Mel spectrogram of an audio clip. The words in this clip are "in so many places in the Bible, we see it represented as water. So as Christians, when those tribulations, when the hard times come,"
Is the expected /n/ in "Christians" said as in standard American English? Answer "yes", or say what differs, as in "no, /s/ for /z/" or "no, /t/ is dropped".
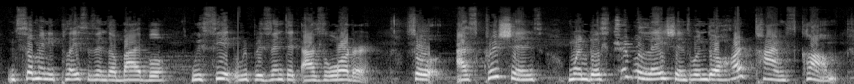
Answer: yes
